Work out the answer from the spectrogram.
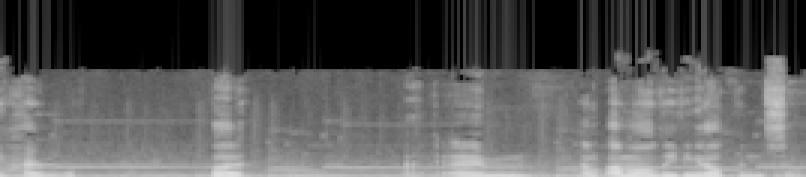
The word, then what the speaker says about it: Hyrule: opposite of hello goodbye goodbye it's accented on good goodbye so as this shown being one word i'm pretty sure it's supposed to be hyrule but i'm i'm all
